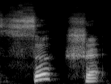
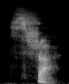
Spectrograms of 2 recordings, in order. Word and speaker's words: США: Make sure that you pronounce this as США. США. Not all together, it's an abbreviation. We cannot say США. Cannot say that. США. Almost as if it's spelled with 5 letters.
